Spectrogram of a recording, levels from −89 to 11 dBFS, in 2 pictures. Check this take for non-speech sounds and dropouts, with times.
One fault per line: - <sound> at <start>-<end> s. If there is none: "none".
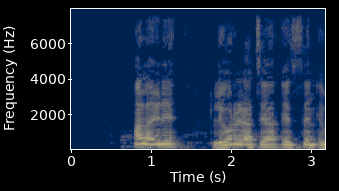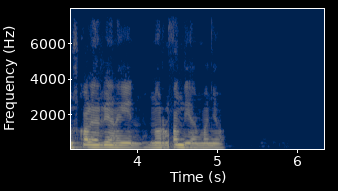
- dropout at 4.4-4.5 s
